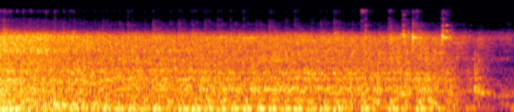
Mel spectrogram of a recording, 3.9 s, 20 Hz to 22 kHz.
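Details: Honda CG rebuilt to 260 cc (262 cc project) single-cylinder, engine just finished: low, steady idle around 1,500 rpm at a relaxed even pace, no ticks or knocks; normal idle.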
